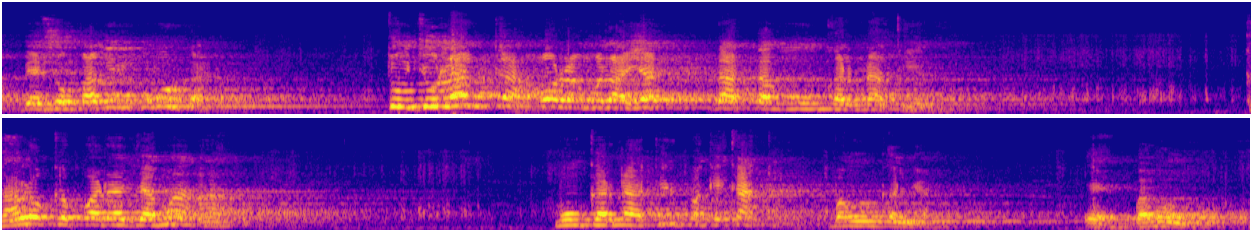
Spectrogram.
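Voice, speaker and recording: A male preacher giving a lively, joking sermon that keeps breaking into shouts, in a mosque. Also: sits high. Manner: animated, joking, bursts into shouts. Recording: echoey hall with long reverb, faint noise.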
